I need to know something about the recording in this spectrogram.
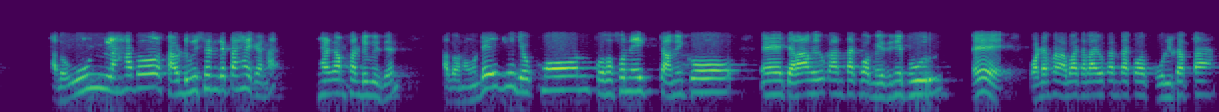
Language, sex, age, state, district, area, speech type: Santali, male, 30-45, West Bengal, Jhargram, rural, conversation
